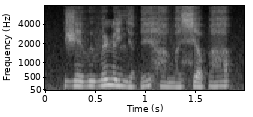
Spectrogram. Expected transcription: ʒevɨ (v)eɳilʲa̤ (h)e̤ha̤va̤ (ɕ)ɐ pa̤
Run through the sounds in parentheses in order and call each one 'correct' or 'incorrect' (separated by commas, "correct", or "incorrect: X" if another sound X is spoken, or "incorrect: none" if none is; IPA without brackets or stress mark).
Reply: correct, incorrect: ʔ, correct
